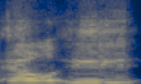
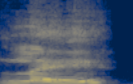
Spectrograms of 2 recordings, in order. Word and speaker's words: le: Whenever we see the LE, it's always that nasal E. Le. So it will never be lay. It'll always be le.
